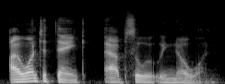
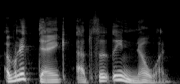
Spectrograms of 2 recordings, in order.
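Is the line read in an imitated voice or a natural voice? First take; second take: natural; imitated. First: It is read in the speaker's natural voice. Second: It is read in an imitated put-on voice.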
